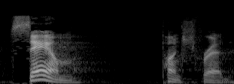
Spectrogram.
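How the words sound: The stress is on Sam.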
